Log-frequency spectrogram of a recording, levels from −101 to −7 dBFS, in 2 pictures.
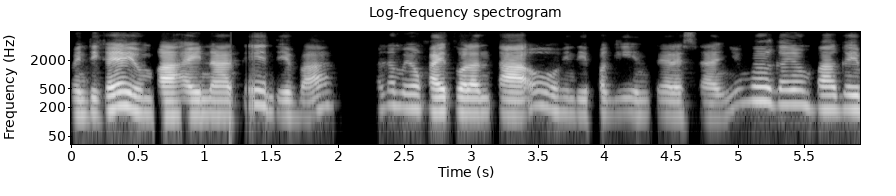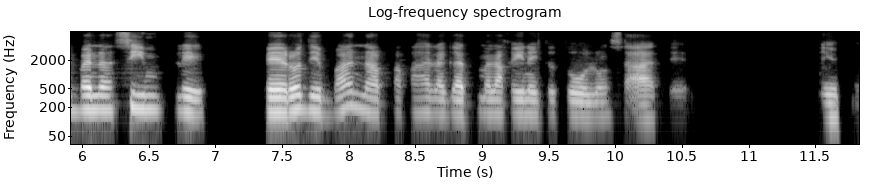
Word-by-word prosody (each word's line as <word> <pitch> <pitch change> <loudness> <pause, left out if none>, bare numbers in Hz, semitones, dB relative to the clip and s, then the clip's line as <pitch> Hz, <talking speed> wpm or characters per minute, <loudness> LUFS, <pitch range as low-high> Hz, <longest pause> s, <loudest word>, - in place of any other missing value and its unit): hindi 145 +1 -3
kaya 200 +3 +7
'yung 155 -2 -4
bahay 140 0 +6
natin 145 - -1
'di 140 -2 -4
ba, 135 +8 -4 0.4
alam 220 +4 -10
mo - - -7
'yung 190 - -1
kahit 160 -2 +5
walang 155 -1 +4
tao 160 +7 +3
hindi 150 -2 -12
pag-iinteresan. 140 -2 -8
'Yung 245 +4 -17
mga 275 -1 +2
gano'ng 235 -2 -3
bagay 185 0 0
ba 180 0 +6
na 180 - +2
simple, 175 -6 -1 0.5
pero 160 +2 +7
di 170 -2 -1
ba 160 +7 -3
napakahalaga 155 -4 -5
at - - -46
malaki 145 0 -4
naitutulong 135 -2 -5
sa 120 0 -3
atin. 470 +1 -27 1.0
'Di 125 - -5
ba? - - -19
155 Hz, 165 wpm, -25 LUFS, 140-180 Hz, 1.0 s, kaya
